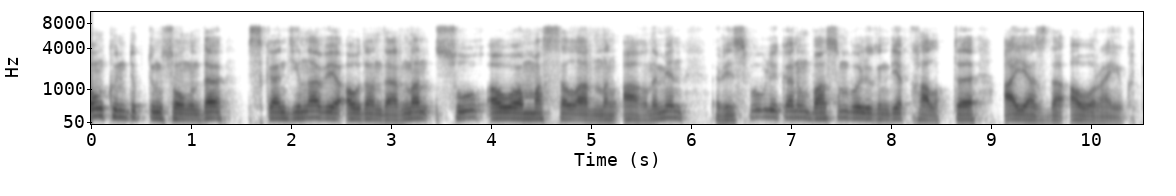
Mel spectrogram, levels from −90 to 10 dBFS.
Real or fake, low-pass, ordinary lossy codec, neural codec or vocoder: fake; 7.2 kHz; none; codec, 16 kHz, 2 kbps, X-Codec, WavLM features, trained on Multilingual LibriSpeech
